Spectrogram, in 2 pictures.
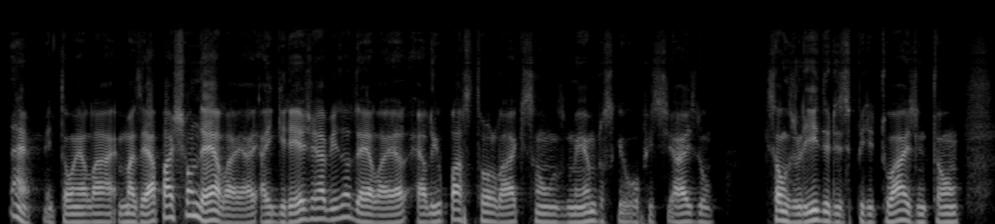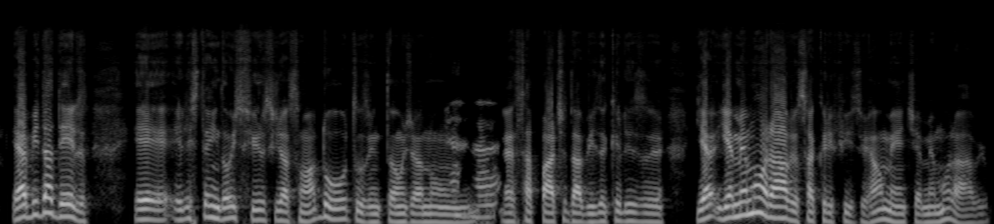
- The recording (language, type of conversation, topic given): Portuguese, podcast, Como dividir as tarefas na cozinha quando a galera se reúne?
- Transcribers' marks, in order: none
